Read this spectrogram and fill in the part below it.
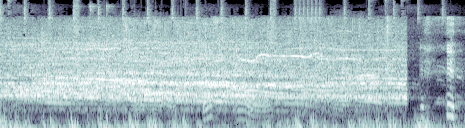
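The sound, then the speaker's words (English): A loud, sustained wash of applause and crowd cheering with whoops and yells rising over it, holding steady for about four seconds before breaking off abruptly. “Hold up, let's give us a round of applause.”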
